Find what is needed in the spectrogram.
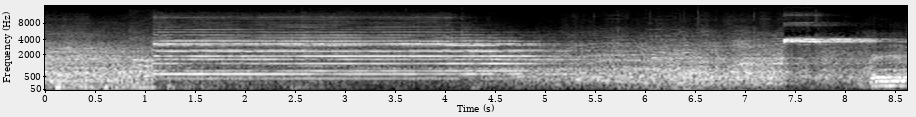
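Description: Sports-hall horn sounding one steady blast of about three and a half seconds, starting about a second in, over crowd and bench chatter: the signal that playing time is up. Near the end, a short high whistle blast.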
